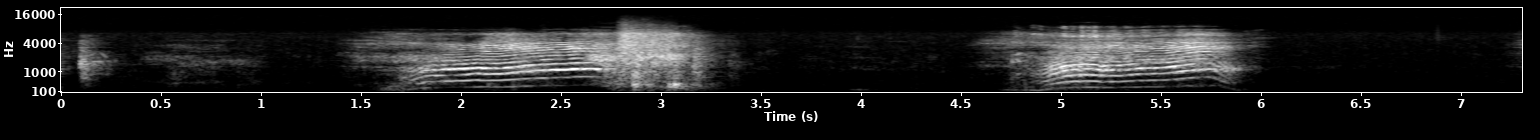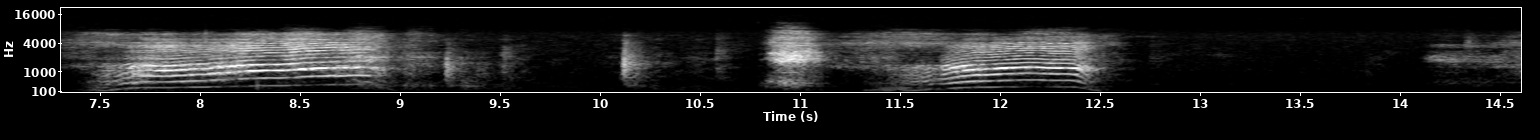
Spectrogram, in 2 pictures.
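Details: Ground squirrel snoring in a siren-like way: long harmonic wails that rise and fall in pitch, four main drawn-out bursts about two seconds each separated by quiet pauses, with brief breathy noises between.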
